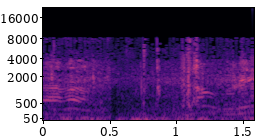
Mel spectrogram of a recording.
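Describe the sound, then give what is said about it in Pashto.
A car's low rumble as it drives over a rough, stony mountain road in Chapa Dara, with a man talking steadily over the continuous engine and road noise throughout. “طبیعي خبره ده، په موټر کې نو دلته تیږې هم شته دی او سر هم لګي کله یو طرف نه کله بل طرف نه.”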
